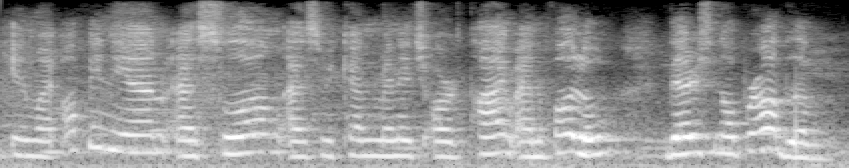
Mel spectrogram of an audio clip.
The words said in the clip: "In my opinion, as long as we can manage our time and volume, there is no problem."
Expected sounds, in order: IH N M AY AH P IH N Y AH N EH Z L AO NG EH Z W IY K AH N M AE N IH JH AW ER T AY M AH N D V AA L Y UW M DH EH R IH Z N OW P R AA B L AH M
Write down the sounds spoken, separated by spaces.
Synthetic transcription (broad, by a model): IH N M AY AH P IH N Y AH N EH S L AO NG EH S W IY K AH N M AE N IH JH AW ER T AY M AH N D F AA L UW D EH R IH S N OW P R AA B L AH M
